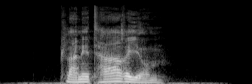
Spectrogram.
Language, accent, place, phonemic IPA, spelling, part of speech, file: German, Germany, Berlin, /planeˈtaːʁiʊm/, Planetarium, noun, De-Planetarium.ogg
- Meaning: planetarium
